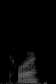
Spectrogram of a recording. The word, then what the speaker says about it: Corps: Is it Corps? Green Lantern Corps? It's just like Marine Corps.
